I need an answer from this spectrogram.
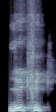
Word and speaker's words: Yékrik: nommée, bon, apprends-moi la prononciation, je pense que c'est Yekrik, c'est ça? Yékrik, oui. Yekrik, oui.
